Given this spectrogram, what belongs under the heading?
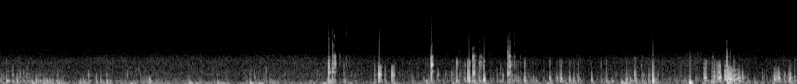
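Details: Person with diarrhea: upset stomach with frequent gurgles, pops and rumbles with hardly a pause; non-stop hyperactive bowel sounds.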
